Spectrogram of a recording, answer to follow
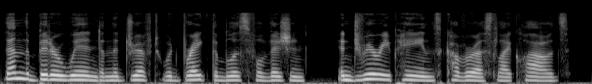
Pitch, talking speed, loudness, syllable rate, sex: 195 Hz, 195 wpm, -18 LUFS, 4.5 syllables/s, female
